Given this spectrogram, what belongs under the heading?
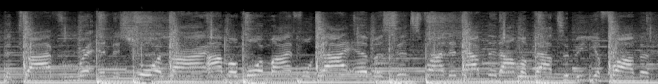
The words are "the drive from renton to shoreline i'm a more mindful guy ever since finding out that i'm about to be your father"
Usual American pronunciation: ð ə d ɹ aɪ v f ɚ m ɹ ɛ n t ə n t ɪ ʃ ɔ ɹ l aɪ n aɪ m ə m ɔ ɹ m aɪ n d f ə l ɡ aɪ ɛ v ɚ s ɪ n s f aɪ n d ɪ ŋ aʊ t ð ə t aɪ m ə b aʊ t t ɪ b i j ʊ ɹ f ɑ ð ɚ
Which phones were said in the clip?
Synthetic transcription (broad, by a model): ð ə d ɹ aɪ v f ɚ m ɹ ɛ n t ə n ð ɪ ʃ ɔ ɹ l aɪ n aɪ m ə m ɔ ɹ m aɪ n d f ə l ɡ aɪ ɛ v ɚ s ɪ n s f aɪ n d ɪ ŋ aʊ t ð ə t aɪ m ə b aʊ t t ɪ b i j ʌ ɹ f ɑ ð ɚ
